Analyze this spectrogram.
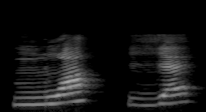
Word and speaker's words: moyenne: O, Y, ça fait wa. Moyenne. Encore une fois, tu as deux N ici, double lettre. Donc, le E va se prononcer est.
